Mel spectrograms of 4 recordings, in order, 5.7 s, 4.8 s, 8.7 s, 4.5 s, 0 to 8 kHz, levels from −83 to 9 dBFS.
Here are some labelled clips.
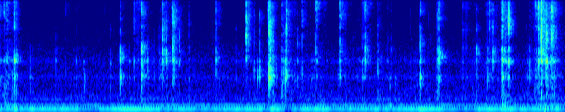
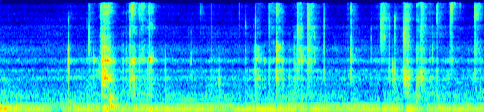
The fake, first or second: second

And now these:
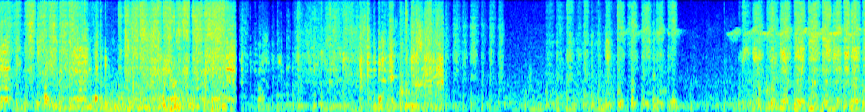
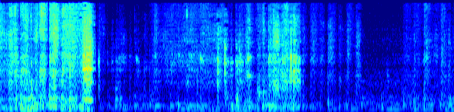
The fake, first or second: second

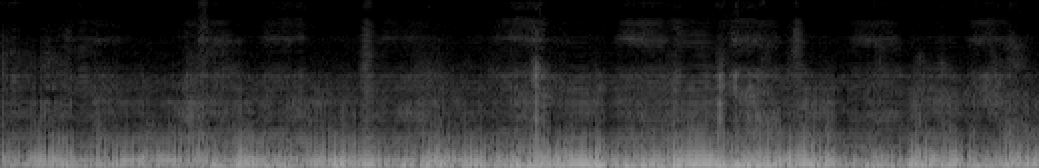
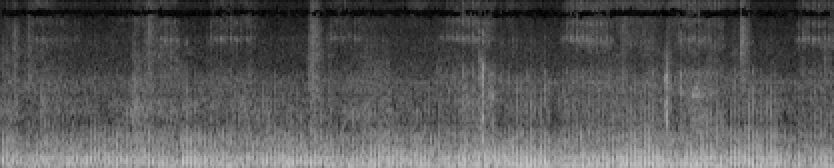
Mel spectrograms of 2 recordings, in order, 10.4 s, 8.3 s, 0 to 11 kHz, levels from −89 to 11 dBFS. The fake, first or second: first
